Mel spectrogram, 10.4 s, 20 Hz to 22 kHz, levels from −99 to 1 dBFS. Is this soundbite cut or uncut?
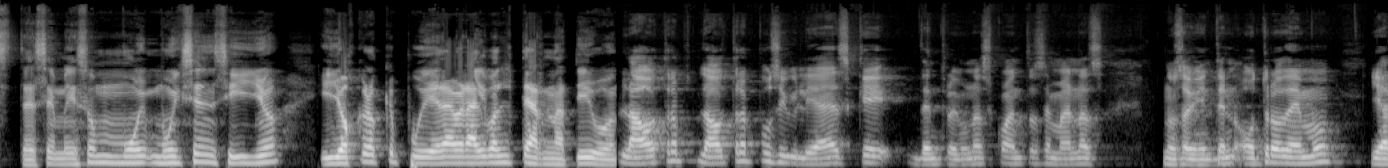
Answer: cut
